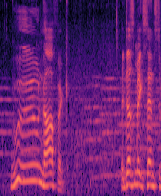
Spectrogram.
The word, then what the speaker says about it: Norfolk: Woo, Nawfic. It doesn't make sense to me at all that they adopted that pronunciation of Norfolk.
